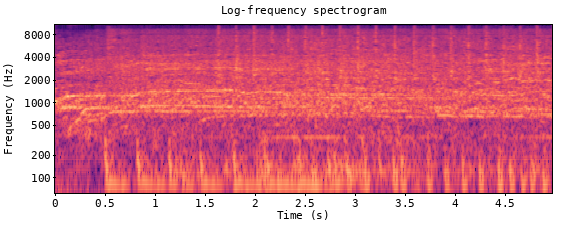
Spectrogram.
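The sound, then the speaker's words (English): A huge outdoor crowd of thousands outside the governor's mansion in Old San Juan roars and cheers continuously as people dance, with whoops, shouts and rhythmic banging or drumming mixed into the dense, loud celebration. “There was a crowd of thousands outside the governor's mansion in Old San Juan that erupted into cheers and dancing.”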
